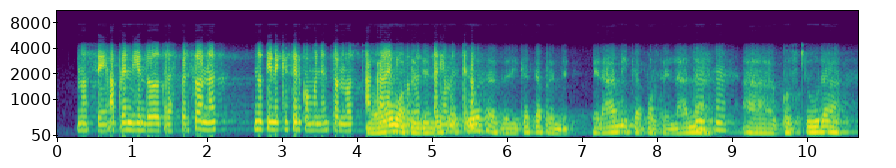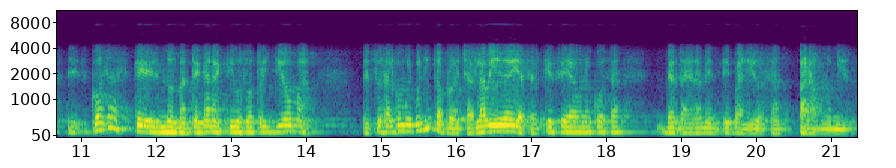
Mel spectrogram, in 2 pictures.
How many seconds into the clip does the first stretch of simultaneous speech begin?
4.1 s

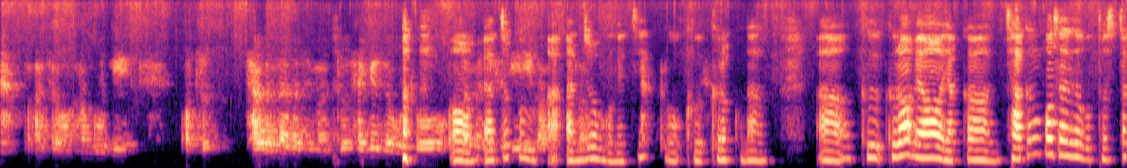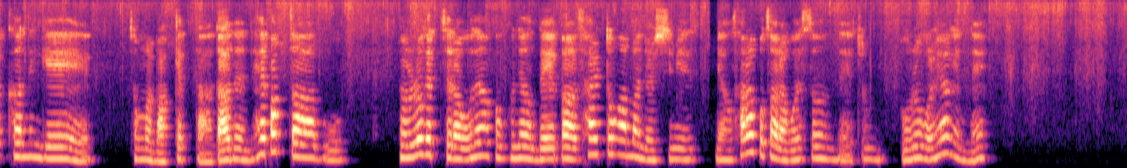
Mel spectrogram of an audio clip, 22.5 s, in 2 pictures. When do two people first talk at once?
4.5 s

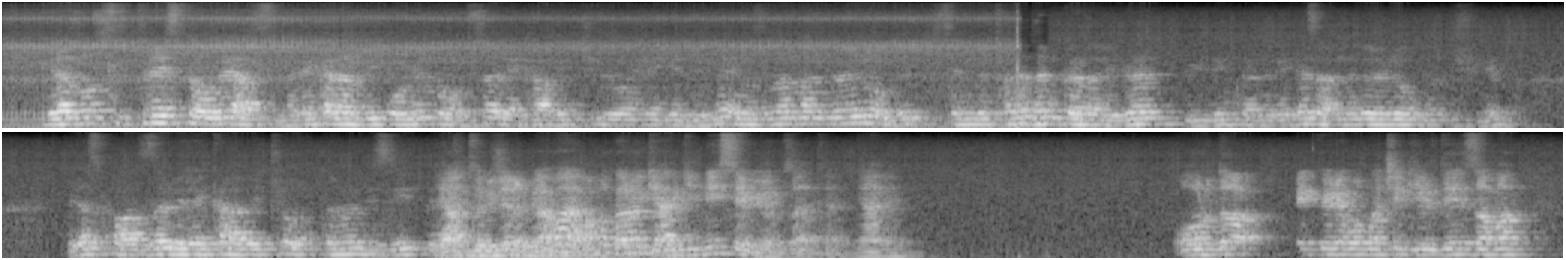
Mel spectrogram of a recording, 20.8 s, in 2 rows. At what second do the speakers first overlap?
13.3 s

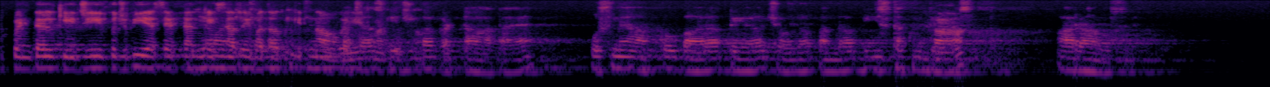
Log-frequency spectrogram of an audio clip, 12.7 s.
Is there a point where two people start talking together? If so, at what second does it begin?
1.9 s

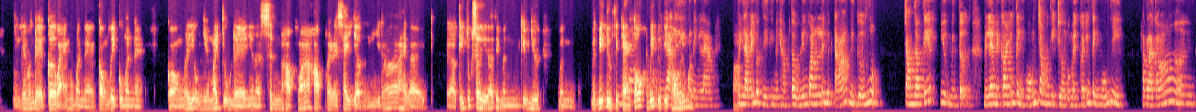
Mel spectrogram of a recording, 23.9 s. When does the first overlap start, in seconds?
12.3 s

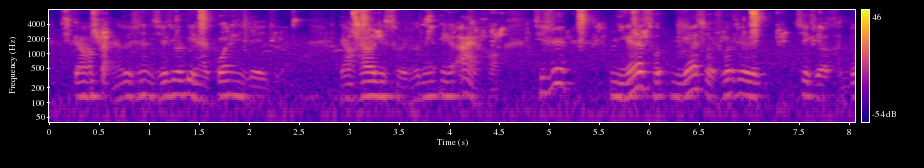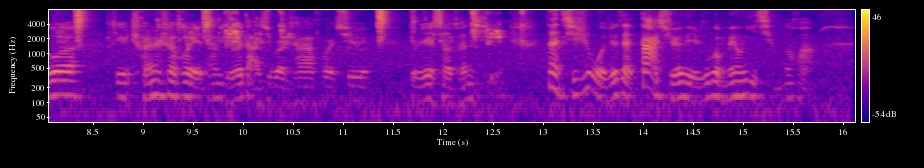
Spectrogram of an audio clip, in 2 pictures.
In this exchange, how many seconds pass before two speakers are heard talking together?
none

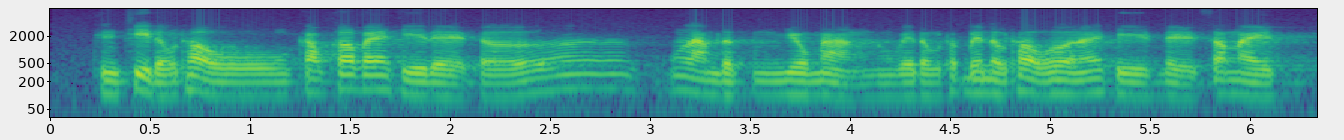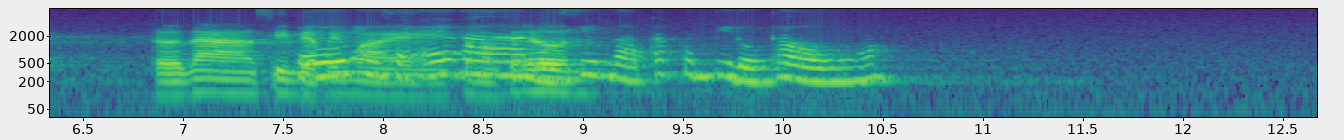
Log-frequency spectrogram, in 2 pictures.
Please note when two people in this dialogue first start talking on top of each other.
7.6 s

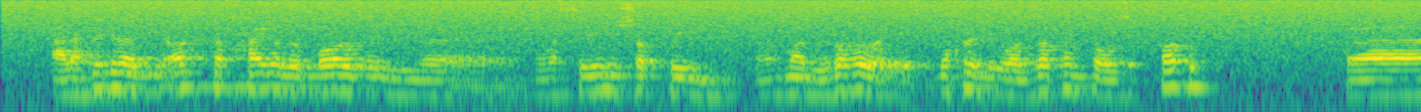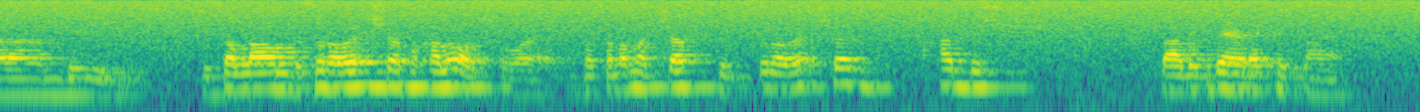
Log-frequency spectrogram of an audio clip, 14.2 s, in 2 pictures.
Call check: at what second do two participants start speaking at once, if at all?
none

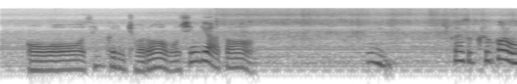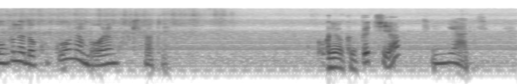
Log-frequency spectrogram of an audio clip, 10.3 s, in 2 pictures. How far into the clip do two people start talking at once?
none

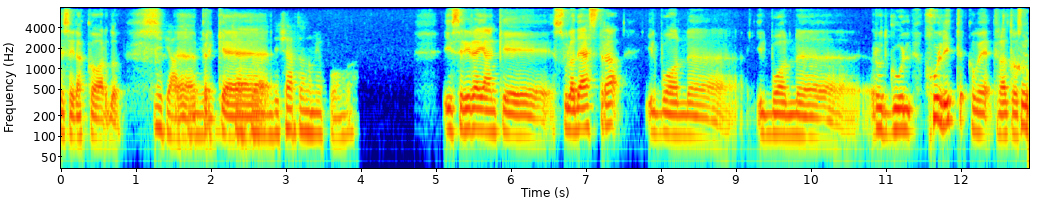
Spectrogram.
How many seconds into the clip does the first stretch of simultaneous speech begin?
1.5 s

